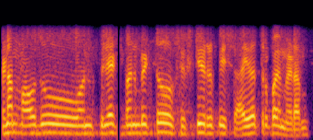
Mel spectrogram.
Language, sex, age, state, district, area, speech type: Kannada, male, 18-30, Karnataka, Chitradurga, rural, conversation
